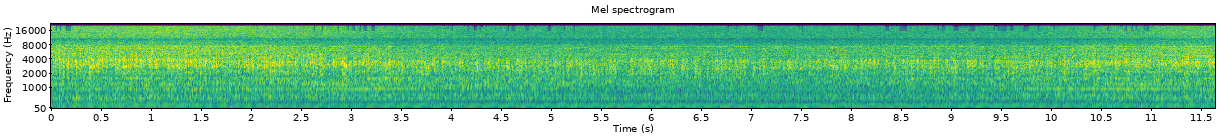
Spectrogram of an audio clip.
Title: Toyota 2AZ-FE engine rattle sound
